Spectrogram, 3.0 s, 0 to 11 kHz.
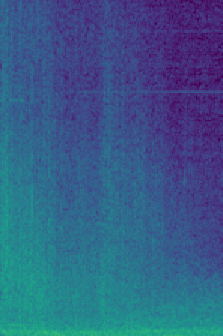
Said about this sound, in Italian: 500 kg di tritolo esplodono sull'autostrada Palermo-Mazara del Vallo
